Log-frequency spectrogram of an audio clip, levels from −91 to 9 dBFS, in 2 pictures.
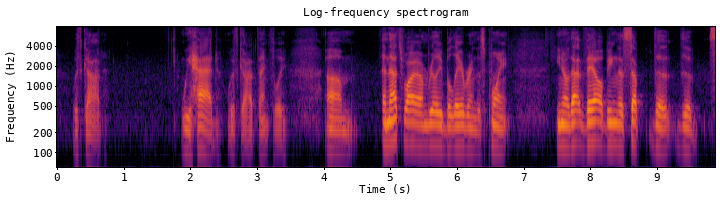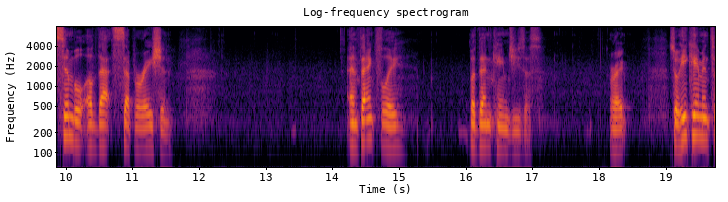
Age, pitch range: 40-59, 125-150 Hz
